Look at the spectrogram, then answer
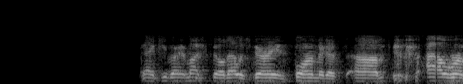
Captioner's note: voiceover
